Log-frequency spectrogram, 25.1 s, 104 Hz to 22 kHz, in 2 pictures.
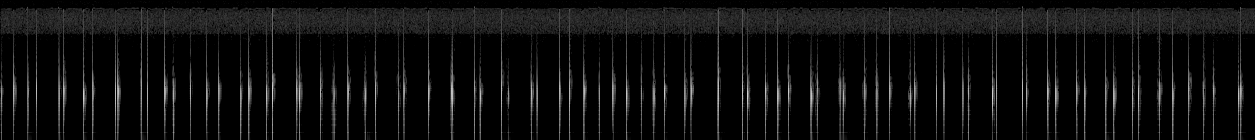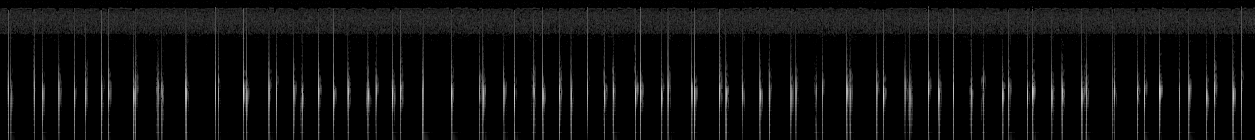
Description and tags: stereo beatings 55
Random beats from a filtered noise source. Made in puredata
